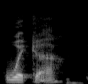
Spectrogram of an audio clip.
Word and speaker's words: Wicca: Now, I think most people who would adhere to Wicca, if I don't know if I'm saying that right, but you're saying it right.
